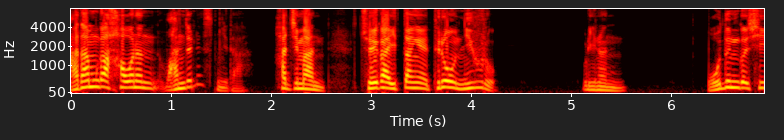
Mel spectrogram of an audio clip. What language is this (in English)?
Korean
